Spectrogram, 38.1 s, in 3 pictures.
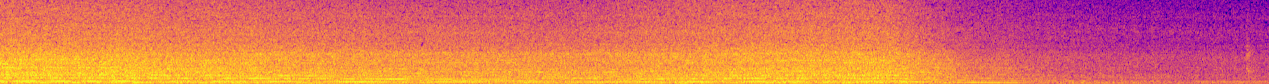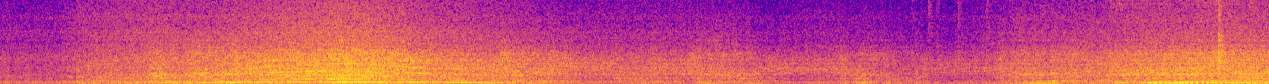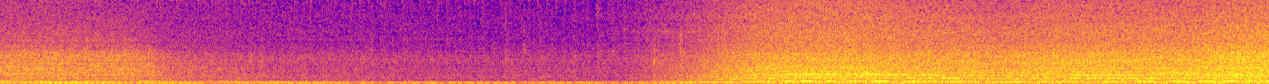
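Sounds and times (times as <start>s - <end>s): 
BRDM-2 engine starting, driving fast, stopping and switching off, recorded onboard: 0.0s - 38.0s.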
